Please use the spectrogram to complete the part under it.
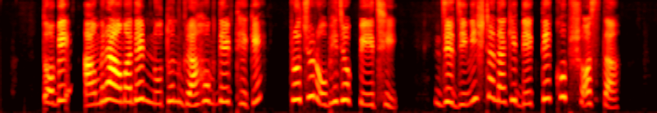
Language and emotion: Bengali, sad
